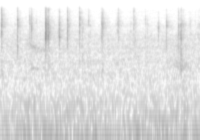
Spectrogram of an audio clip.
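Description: Typing on a computer keyboard: a quick run of faint key clicks, several a second, as a search term is entered.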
